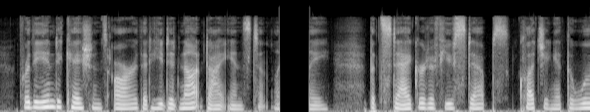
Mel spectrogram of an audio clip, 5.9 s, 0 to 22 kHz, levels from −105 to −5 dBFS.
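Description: At 2.79 s the speech drops abruptly into silence, holds there until 3.09 s, and then picks up again at exactly the point where it broke off, with nothing skipped or repeated. That is a rebuffering stall: playback consumed all the audio it had downloaded and simply waited for more data to arrive. No material is lost, but the pause stretches the clip by about 0.3 s.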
